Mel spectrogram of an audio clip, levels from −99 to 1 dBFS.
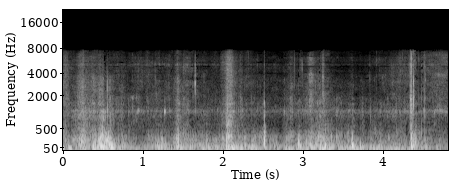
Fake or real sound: fake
